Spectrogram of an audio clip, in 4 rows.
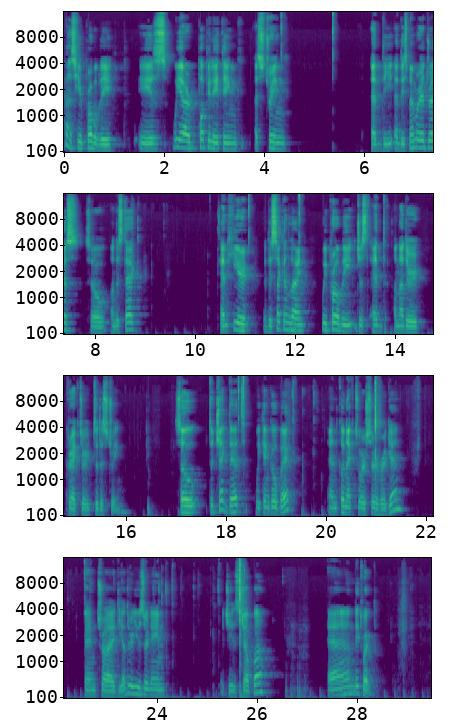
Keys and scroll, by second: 19.7 Up, 20.9 Return, 22.5-25.6 typing, 25.6 Return.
